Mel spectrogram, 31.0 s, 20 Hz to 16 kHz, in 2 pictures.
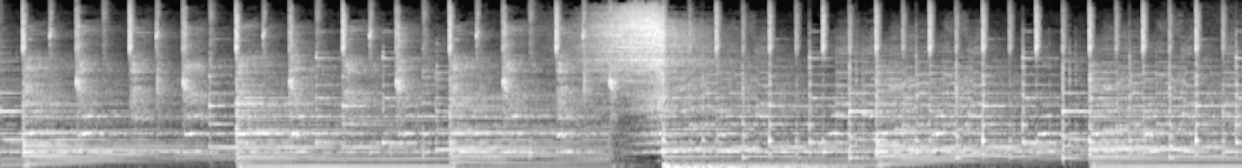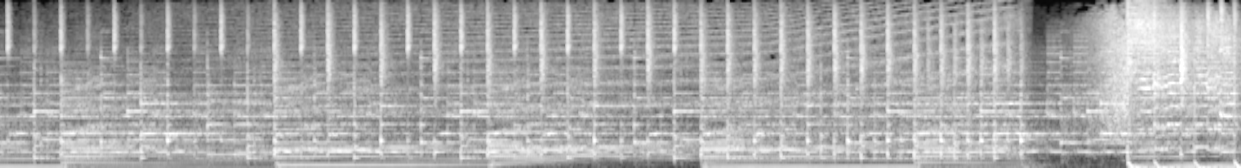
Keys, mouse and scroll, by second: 1.1 middle click, 1.6-1.9 scroll up 3, 1.9 g, 3.0-3.4 scroll up 2, 3.4 e, 5.4 click, 5.6 3, 5.8 click, 6.0 middle click, 6.5 z, 7.2 z, 8.2 scroll down 1, 8.3 middle click, 8.6 g, 10.4-12.6 typing, 10.8 shift+middle click, 11.1-11.7 scroll up 4, 12.0 click, 13.9 z, 14.3 click, 14.6 z, 14.9 scroll down 2, 15.1 s, 17.4-17.9 scroll up 2, 17.9 g, 19.2 scroll down 2, 19.5 scroll up 2, 19.7 z, 20.1 click, 20.4 z, 21.7 g, 22.5 scroll down 5, 22.7 middle click, 23.0 Tab, 23.4-24.2 shift+middle drag, 24.2 click, 25.0-28.5 drag, 28.5 scroll down 1, 28.8-29.9 shift+middle drag, 29.9-31.0 drag.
